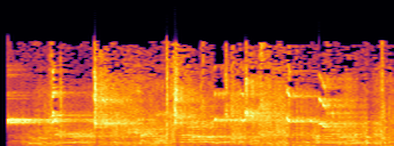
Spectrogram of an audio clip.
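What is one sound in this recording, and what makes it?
A basketball bounces with hollow thumps.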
